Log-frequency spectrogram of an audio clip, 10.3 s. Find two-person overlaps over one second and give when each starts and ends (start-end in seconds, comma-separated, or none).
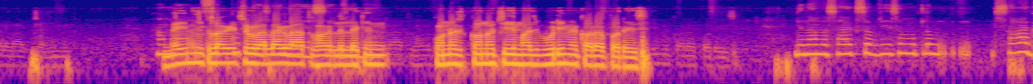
1.7-3.8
